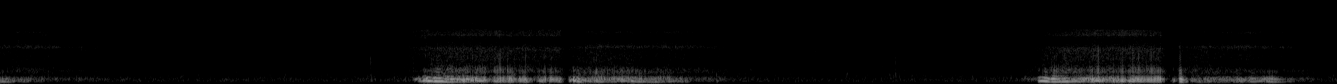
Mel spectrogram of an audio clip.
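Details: A dog snoring: two long, low rattling snores during slow sleep breaths, with quiet pauses between.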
